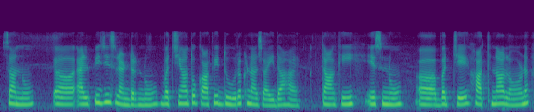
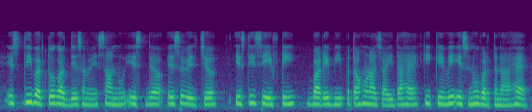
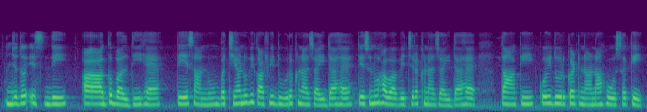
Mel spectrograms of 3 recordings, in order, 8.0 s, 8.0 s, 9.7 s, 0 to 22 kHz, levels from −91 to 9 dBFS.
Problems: background sounds at intervals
